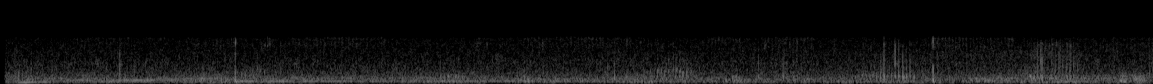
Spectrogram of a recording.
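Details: Female cat purring very loudly while rubbing, a continuous low rumbling purr with steady rhythm throughout.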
